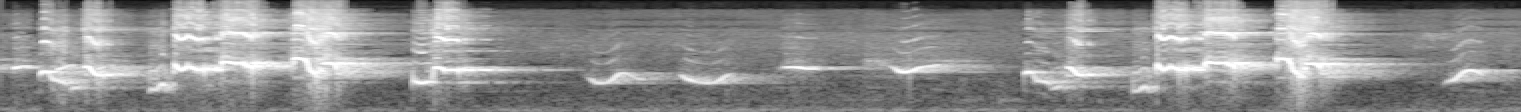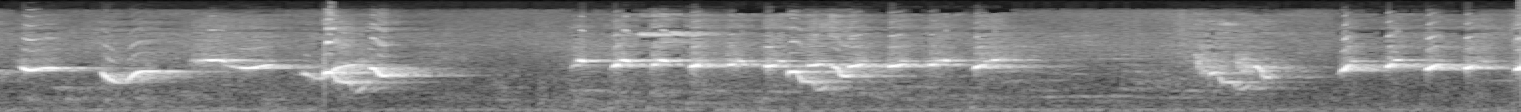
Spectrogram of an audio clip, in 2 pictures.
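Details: Straw-headed bulbul in a long run of song, pouring out bubbly, liquid whistled phrases in quick succession, loud warbling flourishes alternating with softer, steadier whistled notes.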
